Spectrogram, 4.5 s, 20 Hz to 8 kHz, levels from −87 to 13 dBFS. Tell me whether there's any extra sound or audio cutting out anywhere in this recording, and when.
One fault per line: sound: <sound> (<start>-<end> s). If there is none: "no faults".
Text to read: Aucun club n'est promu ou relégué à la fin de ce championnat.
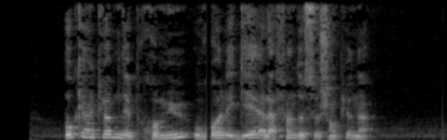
sound: dropout (2.1-2.1 s)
